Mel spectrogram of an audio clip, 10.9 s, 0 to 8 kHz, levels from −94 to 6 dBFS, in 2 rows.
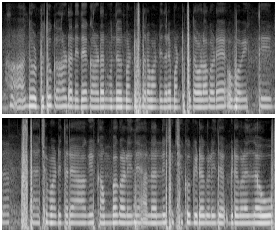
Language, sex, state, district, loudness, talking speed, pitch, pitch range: Kannada, female, Karnataka, Mysore, -15 LUFS, 135 wpm, 200 Hz, 195-205 Hz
